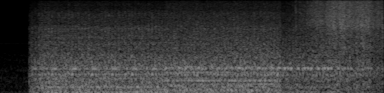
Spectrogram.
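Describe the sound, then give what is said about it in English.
Road maintenance crews load trucks with salt in Metro Vancouver in the morning: a heavy truck engine rumbles steadily while a dense, rushing pour of salt fills the air, growing brighter and hissier near the end. No one speaks. “Road maintenance crews were raring to go this morning, busy loading up trucks with salt to disperse across Metro Vancouver.”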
